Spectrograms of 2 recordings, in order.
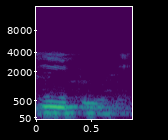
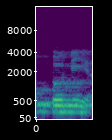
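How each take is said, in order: First: The word begins with an 'i' vowel. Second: The word begins with a 'u' vowel. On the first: The speaker calls it right. "tapi ituni" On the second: The speaker calls it wrong.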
